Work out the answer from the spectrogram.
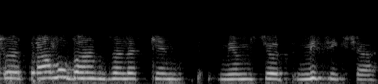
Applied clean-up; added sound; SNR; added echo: neural mask model RNNoise.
